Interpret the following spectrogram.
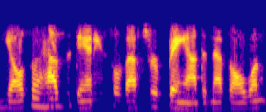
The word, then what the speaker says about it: Sylvestre: and it's spelled – is it pronounced Sylvester or Sylvestre? I wasn't quite sure. Sylvester. It is Sylvester, so I'm right.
